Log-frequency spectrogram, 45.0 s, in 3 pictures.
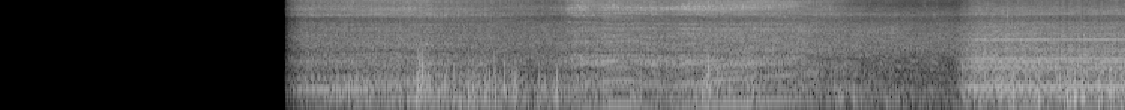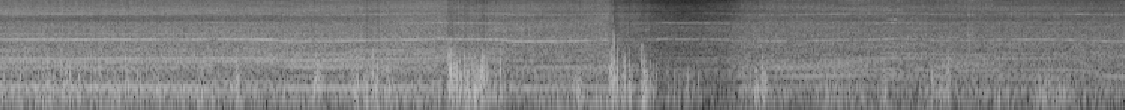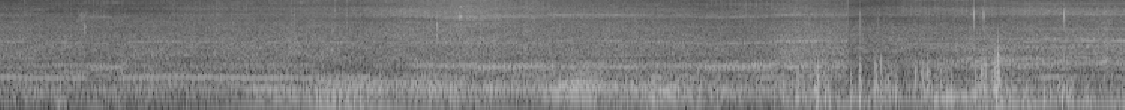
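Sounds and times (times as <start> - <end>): car engines driving slowly past: 3.8 - 45.0.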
